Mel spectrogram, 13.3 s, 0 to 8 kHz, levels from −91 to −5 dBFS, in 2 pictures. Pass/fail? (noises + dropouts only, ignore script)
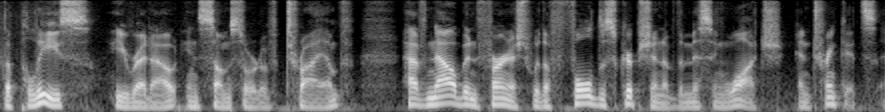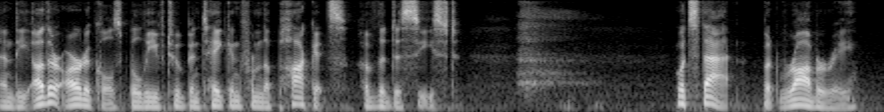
fail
